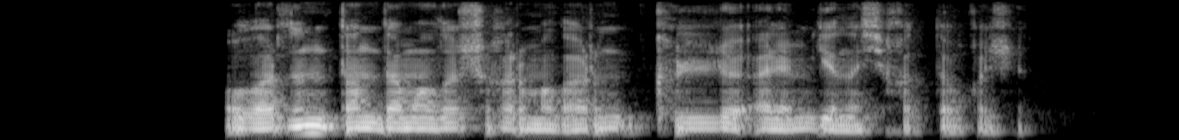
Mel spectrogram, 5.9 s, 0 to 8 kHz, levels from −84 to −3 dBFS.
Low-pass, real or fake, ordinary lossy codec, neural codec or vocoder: none; real; none; none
